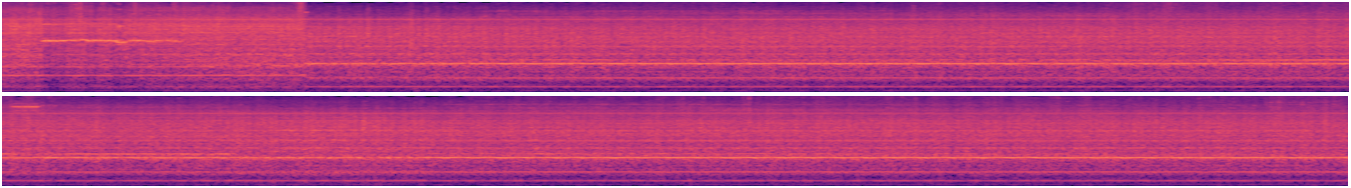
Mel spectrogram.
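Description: A cutting tool scrapes and hisses against turning metal.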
